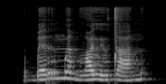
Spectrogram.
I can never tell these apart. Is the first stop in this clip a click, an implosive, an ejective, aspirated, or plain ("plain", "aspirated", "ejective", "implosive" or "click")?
implosive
